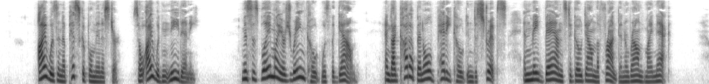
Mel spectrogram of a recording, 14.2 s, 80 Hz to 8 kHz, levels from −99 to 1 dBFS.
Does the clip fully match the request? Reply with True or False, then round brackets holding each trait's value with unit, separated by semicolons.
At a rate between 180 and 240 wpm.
False (155 wpm)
